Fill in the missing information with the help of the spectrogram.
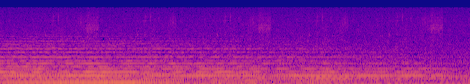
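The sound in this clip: Steady rain streams down a window: an even, continuous hiss and patter that holds its level throughout, with no voices.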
